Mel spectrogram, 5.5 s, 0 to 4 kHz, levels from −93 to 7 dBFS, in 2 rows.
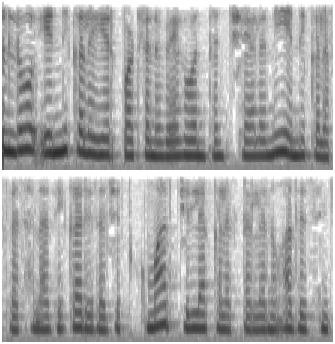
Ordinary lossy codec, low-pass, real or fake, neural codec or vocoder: none; 3.6 kHz; real; none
